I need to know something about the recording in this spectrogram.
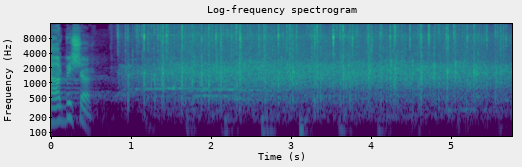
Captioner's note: audience applauding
